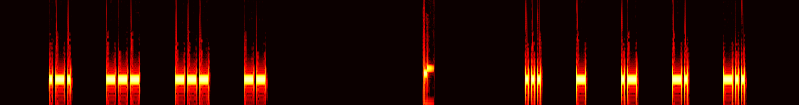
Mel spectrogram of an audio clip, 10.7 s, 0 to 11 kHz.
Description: Morse code, heard as a keyed tone, about 32 wpm, spaced as for 14 wpm, 690 Hz. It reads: ROOM STAND
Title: 4x Character Spacing - Top 500 Words - 30wpm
